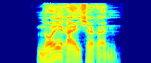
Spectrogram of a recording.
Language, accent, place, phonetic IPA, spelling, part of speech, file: German, Germany, Berlin, [ˈnɔɪ̯ˌʁaɪ̯çəʁən], neureicheren, adjective, De-neureicheren.ogg
- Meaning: inflection of neureich: 1. strong genitive masculine/neuter singular comparative degree 2. weak/mixed genitive/dative all-gender singular comparative degree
